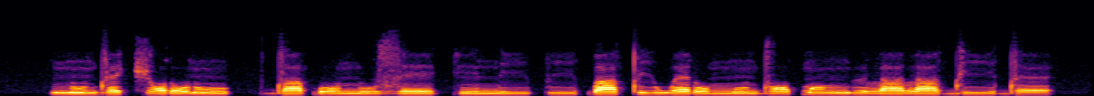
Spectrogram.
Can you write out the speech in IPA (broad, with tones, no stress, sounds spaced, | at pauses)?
n ũ˧ d ɛ˧ t͡ʃ ɔ˨ ɾ o˦ ɾ ũ˨ | d a˨ ɓ o˨ n u˨ z eː˨ k ĩ˨ n iː˧ p iː˧ ɓ a˦ t i˦ w ɛ˧ ɾ o˨ m ũ˦˨ d ɔ˦ ɓ ɔ̃˦ ŋ ɨ˦˨ l a˧ l a˧ d iː˦˨ d ɛ˨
